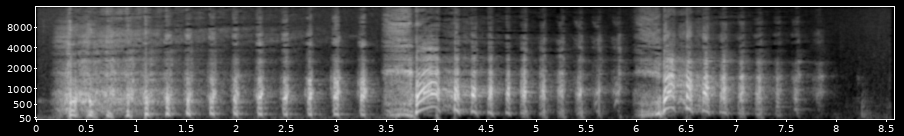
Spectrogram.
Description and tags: Evil Laugh 3
Evil, Crazy Laughing from Deep voiced Man
Guy, Laughter, Evil, Mad, Villain, Deep, Free, Villainous, Bad, Laugh, Man, Crazy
